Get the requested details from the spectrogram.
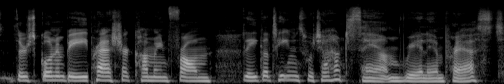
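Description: A woman with a Northern Irish accent speaks at a moderate pace with a fairly low pitch and ordinary pitch variation in a very clean recording with a silent background. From Northern Ireland, County Tyrone near Cookstown. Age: 40s. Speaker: environmental campaigner. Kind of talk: casual interview chat. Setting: studio.

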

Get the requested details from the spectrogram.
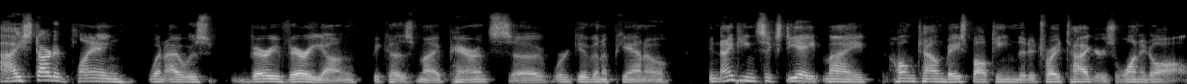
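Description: A man with an American accent and an unremarkable speaking voice, medium in pitch with ordinary pitch variation, at a fairly slow pace with hardly any pauses. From United States. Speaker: new age pianist and composer. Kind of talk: casual chat.

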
